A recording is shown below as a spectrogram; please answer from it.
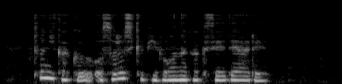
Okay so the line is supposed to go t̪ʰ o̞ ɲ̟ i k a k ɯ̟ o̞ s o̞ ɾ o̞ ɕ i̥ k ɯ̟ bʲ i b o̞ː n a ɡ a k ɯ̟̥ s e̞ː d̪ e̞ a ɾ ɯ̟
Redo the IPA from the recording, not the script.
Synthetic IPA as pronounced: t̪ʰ o̞ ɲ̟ i k a k ɯ̟ o̞ s o̞ ɾ o̞ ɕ i̥ k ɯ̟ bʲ i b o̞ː n a ɡ a k ɯ̟̥ s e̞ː d̪ e̞ a ɾ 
